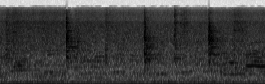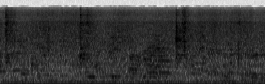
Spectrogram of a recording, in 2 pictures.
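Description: Fried rice sizzling in butter and soy sauce on a hot cooking surface while a metal spatula stirs it, scraping and clacking at irregular moments. A steady low hum runs underneath.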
